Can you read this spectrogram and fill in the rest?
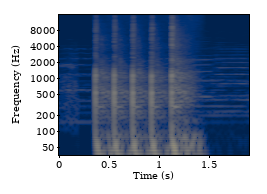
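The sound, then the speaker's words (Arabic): A young boy knocks on a door: five quick, evenly spaced knocks, fairly loud, each with a solid wooden thud, followed by quiet. No one speaks. “صرت أركض أشوف من دبو يدق الباب”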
